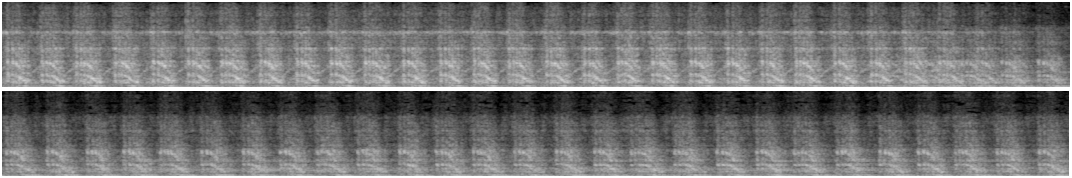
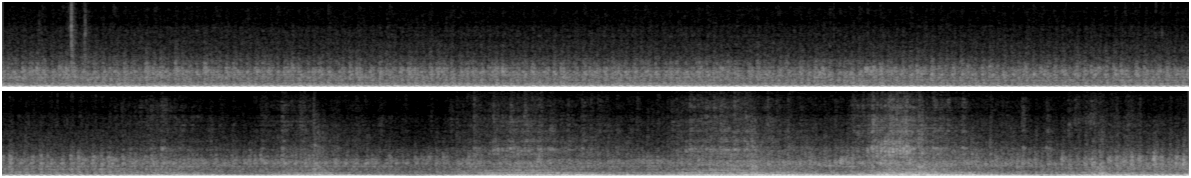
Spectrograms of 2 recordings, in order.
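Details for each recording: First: Suzuki Samurai with Isuzu diesel swap, first start, battery weakening: steady starter chugging around three turns a second without catching; owner suspects air in the fuel lines, lift pump heard running. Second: Suzuki Samurai with Isuzu diesel, long non-running, first cold start after six or seven seconds of glow plugs: deep, steady diesel clatter and even low rumble with no misses or knocks, very little smoke; sounds tight, normal cold-start idle.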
